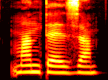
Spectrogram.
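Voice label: "mantesa", female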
